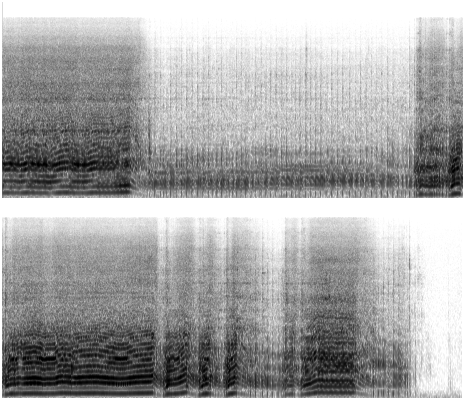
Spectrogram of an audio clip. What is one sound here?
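A chainsaw engine idles and revs loudly.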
